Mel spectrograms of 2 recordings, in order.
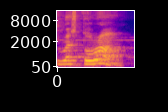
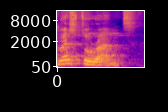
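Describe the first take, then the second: First: It has French pronunciation with the final sound dropped. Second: It has English pronunciation with the final sound voiced. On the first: "without the last word being pronounced" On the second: "the pronunciation of the word restaurant in the English dictionary"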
